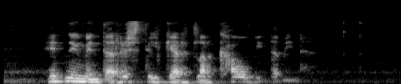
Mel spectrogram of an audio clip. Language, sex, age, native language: Icelandic, male, 30-39, Icelandic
